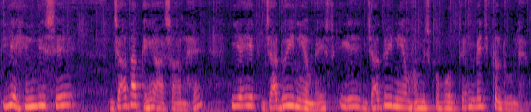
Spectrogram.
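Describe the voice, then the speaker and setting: A woman gives a spoken language lesson in a slow, explanatory way, breaking words into syllables and repeating them. Her voice is mellow and soft-edged. A faint hiss of noise sits under the recording. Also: mid-range voice, animated. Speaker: English teacher.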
